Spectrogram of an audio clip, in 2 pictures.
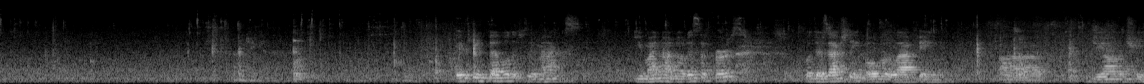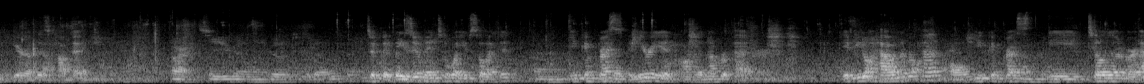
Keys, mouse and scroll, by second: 0.0 scroll up 1, 0.8 middle click, 1.6 scroll up 1, 2.7 shift+middle click, 3.0-3.5 scroll up 1, 3.9-4.2 scroll, 4.2-5.0 scroll down 1, 8.4 ., 8.9-9.6 scroll, 11.4 middle click, 12.9 middle click, 12.9-14.3 scroll down 1, 15.2-15.7 scroll down 1.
